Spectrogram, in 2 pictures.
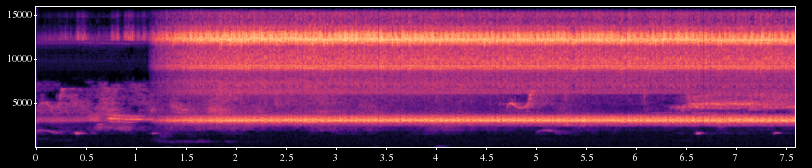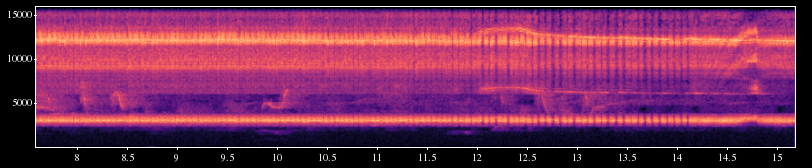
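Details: Cicada giving a loud, continuous high-pitched droning buzz that swells in within the first two seconds and holds steady, with a faint whistled tone running beneath it.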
